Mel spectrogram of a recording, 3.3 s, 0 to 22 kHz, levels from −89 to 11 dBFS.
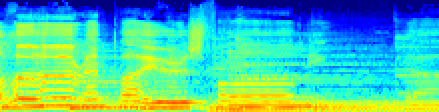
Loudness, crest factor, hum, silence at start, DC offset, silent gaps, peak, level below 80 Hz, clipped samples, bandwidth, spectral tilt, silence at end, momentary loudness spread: -14 LUFS; 14 dB; none; 0 s; under 0.1%; none; 0 dBFS; -52 dBFS; under 0.1%; 16.5 kHz; -5 dB/octave; 0 s; 12 LU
